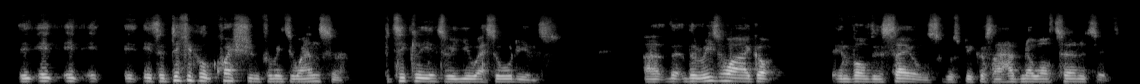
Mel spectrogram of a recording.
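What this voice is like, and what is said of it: British English accent. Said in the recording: “I am originally from the United Kingdom. I promise this is a natural accent ... Nice accent.”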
